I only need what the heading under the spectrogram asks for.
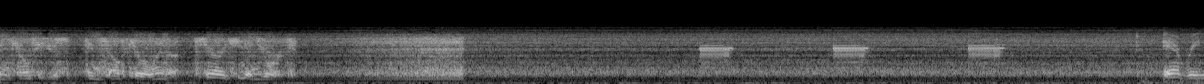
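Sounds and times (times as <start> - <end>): radio static hiss: 0.0 - 12.0
warbling data bursts: 7.0 - 7.4, 8.3 - 8.7, 9.7 - 10.1.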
